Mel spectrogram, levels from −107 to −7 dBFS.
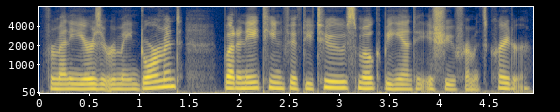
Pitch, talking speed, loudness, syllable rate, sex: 185 Hz, 220 wpm, -17 LUFS, 6.2 syllables/s, female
